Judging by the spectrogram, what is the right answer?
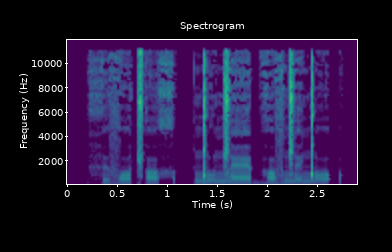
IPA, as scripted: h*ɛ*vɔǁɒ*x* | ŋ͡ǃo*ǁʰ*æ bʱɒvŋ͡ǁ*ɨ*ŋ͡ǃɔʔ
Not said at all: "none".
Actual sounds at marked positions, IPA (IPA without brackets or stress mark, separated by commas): ɘ, x, ŋ͡ǁ, ɛ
